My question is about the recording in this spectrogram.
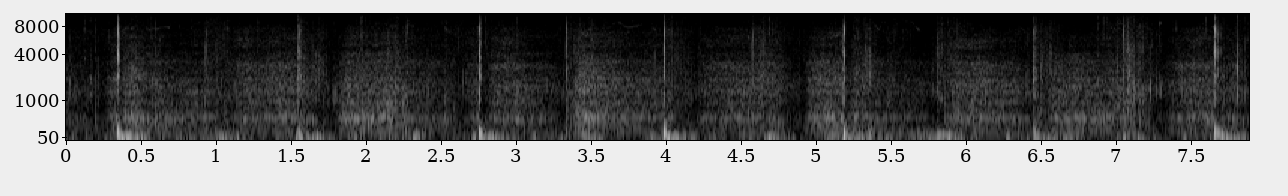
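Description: Bicycle riding up a gravel road: tyres crunching over loose stones, with irregular sharp knocks and rattles from the bike about every half second to a second.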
